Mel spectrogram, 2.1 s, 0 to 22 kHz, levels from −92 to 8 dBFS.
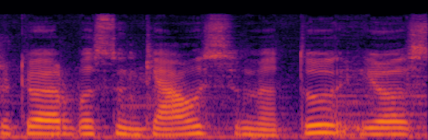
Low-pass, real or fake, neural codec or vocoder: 14.4 kHz; fake; codec, 44.1 kHz, 7.8 kbps, Pupu-Codec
